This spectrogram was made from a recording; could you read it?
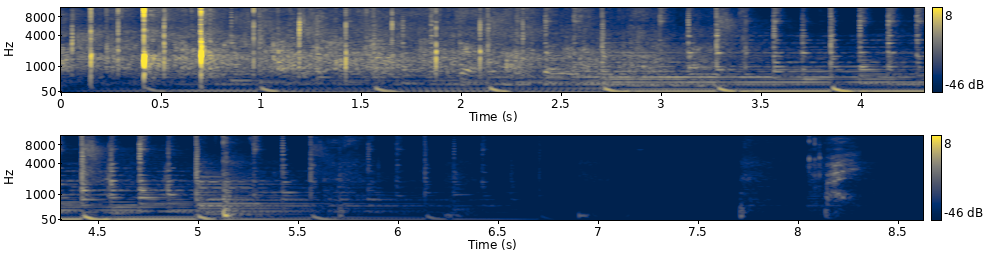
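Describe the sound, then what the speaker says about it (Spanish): An audience at a medical conference on HIV and HPV claps, a dense burst of applause that holds steady for several seconds, then thins out to a few last scattered claps before silence. "Un aplauso, por favor."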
